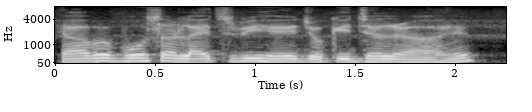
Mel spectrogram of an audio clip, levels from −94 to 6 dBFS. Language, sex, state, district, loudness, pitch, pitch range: Hindi, male, Arunachal Pradesh, Papum Pare, -12 LUFS, 135 Hz, 130-150 Hz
